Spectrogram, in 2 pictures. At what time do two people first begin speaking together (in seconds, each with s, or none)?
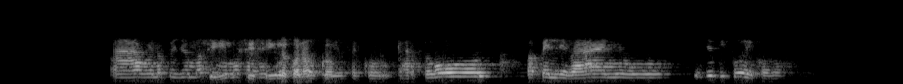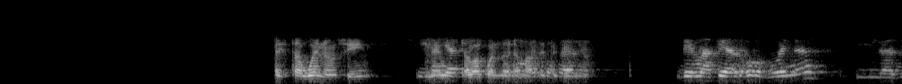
1.9 s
